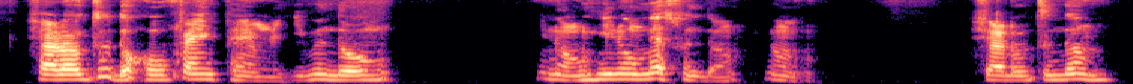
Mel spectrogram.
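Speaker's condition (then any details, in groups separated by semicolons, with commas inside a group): Cerebral palsy; cannot walk, uses wheelchair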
